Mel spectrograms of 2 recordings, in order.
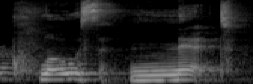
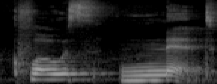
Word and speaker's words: close-knit: You can say they're closenit. Notice the K is silent. Closenknit.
